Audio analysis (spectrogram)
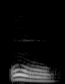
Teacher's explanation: the French has no diphthong, and it's very rounded in the front and very open on the inside, and you get O and not O. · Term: closed, long O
